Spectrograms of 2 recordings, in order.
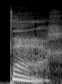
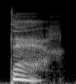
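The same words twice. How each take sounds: No difference in how they are said.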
